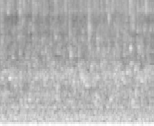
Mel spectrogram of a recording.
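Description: Aquarium water trickling and bubbling steadily from the tank's aeration, over a constant low hum.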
